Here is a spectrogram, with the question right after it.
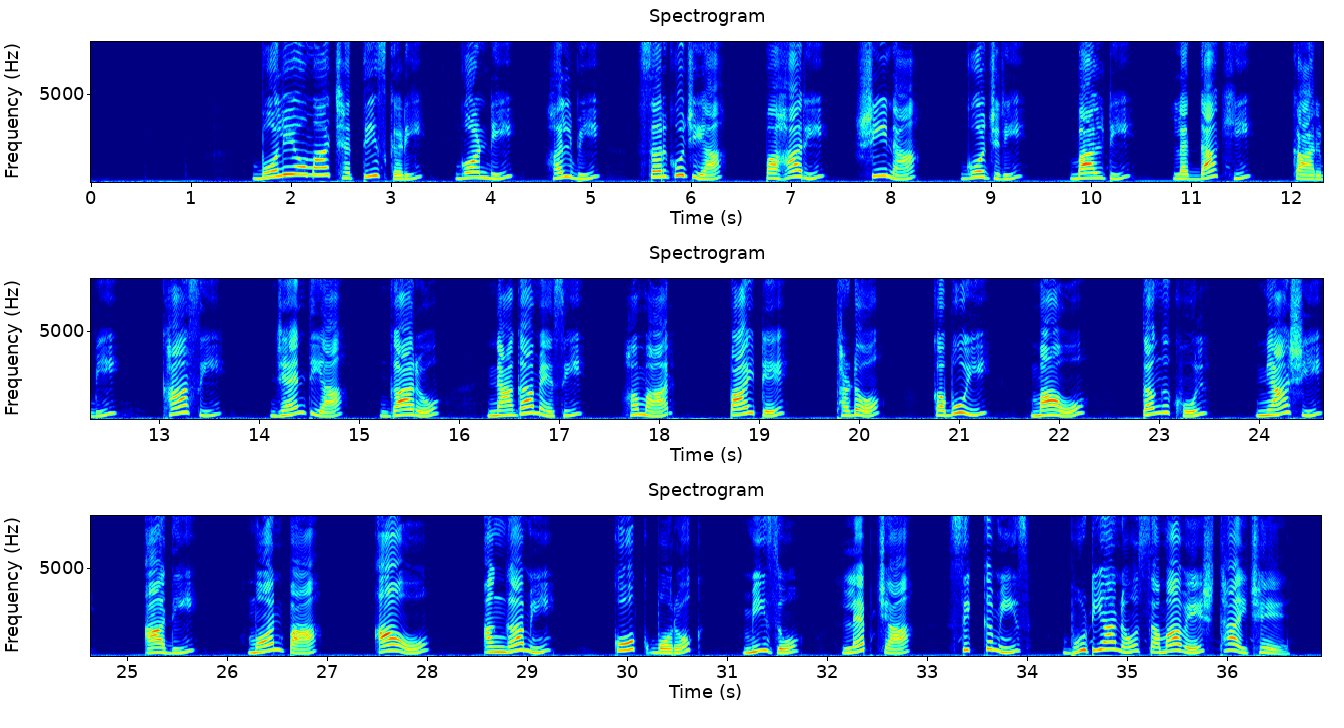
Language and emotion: Gujarati, neutral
